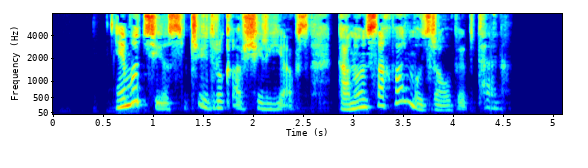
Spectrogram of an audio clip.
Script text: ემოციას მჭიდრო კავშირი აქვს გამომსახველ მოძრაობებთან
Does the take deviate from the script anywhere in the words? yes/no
no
